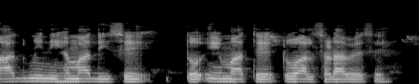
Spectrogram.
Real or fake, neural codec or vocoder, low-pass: real; none; 7.2 kHz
